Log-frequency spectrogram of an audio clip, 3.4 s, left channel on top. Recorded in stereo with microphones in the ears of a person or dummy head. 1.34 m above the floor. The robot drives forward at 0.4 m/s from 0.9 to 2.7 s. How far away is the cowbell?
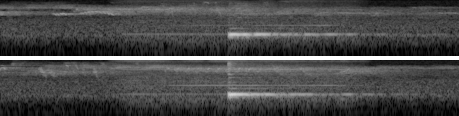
About 1.0 m.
